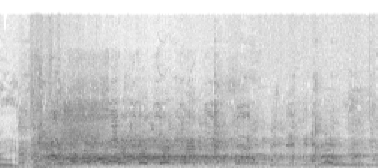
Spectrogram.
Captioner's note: audience laughing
